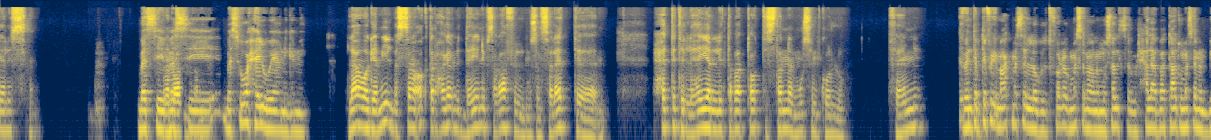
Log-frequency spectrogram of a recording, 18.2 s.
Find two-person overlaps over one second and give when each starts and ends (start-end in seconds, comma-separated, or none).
none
